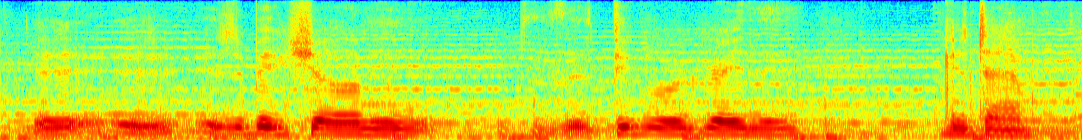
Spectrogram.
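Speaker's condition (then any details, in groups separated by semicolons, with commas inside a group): Brain injury; effects began around age 50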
